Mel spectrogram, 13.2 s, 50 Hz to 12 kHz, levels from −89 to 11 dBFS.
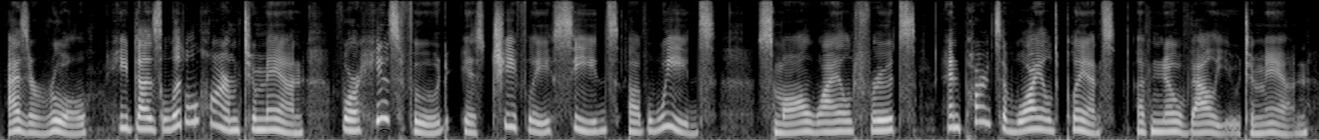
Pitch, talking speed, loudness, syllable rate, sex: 215 Hz, 135 wpm, -17 LUFS, 2.9 syllables/s, female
